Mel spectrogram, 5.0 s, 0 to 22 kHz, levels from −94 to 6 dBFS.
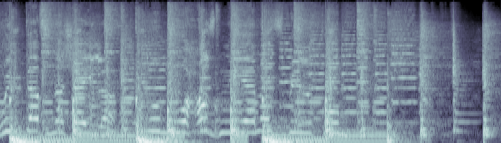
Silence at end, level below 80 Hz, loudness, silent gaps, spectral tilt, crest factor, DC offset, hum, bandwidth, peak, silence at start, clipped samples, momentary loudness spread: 0 s; -16 dBFS; -10 LUFS; none; -4 dB/octave; 10 dB; under 0.1%; none; over 20 kHz; 0 dBFS; 0 s; 1%; 7 LU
